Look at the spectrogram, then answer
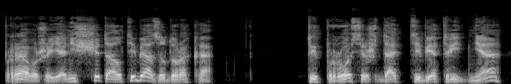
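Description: A domineering police inspector from an audiobook barks commands with open contempt, as a man puts him on. The voice is pushed up and loud from a naturally deep register. The recording is dry and close. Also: very animated, normal speed, breathy edge, dry recording, exaggerated voice. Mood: mocking contempt. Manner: shouting, contemptuous, barking orders. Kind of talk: audiobook reading.

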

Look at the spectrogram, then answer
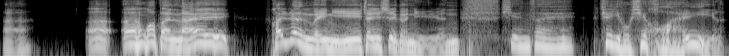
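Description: A man voicing a calm, carefree young hero who talks in an unhurried, faintly mocking manner. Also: fairly high pitch, no room sound, clean studio sound.

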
